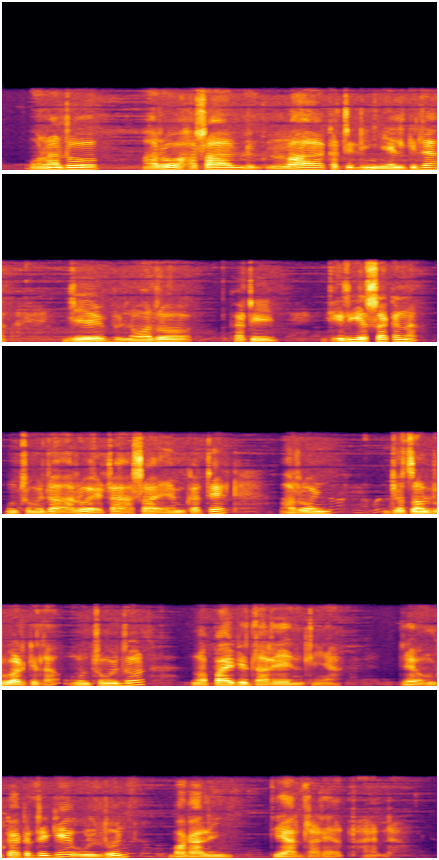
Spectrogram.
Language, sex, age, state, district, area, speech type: Santali, male, 60+, West Bengal, Purulia, rural, spontaneous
